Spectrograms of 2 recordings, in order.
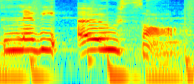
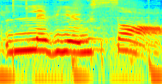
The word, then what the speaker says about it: Leviosa: It's Leviosa. Not Leviosa. Vengian Leviosa.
